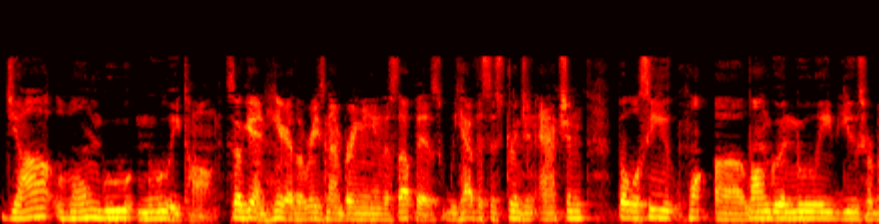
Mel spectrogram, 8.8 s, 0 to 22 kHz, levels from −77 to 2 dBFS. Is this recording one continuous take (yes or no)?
no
